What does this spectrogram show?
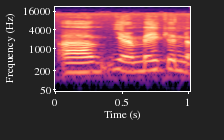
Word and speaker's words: Macon: It's spelt Macon. You see, because of the wine in France is M-A-C-O-N, Macon. But they all said Macon. I said, Macon is Macon, surely. No, Macon.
